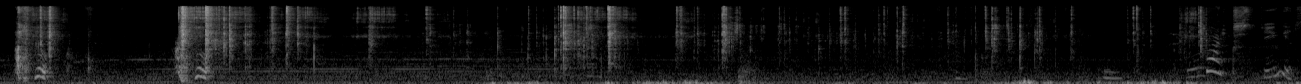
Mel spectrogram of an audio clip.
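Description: Puzzle pieces clicking and clattering as a toddler picks them up and drops them on a floor puzzle, in irregular bursts, loudest about two seconds in.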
